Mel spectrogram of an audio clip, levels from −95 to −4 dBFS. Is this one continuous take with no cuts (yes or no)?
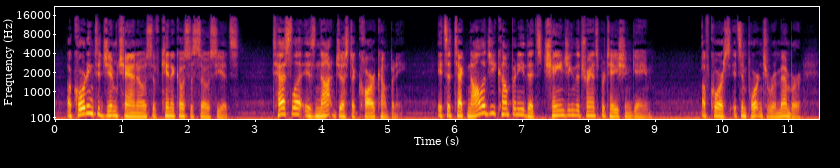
no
